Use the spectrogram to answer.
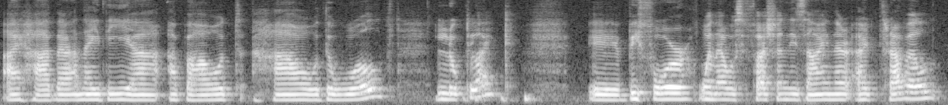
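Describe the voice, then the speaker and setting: A middle-aged Argentinian woman, a native Spanish speaker with an Argentinian accent, is a guesthouse owner being interviewed as a guest. She answers haltingly, hunting for words and using many fillers. Her voice is deep and her intonation fairly even.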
